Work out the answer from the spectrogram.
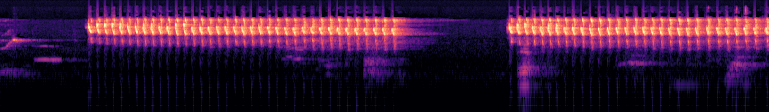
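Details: Cililin singing in a training recording meant to make birds sing: two sustained high, rapid pulsed trills of about three seconds each, separated by a second of silence, opening with a faint short note.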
